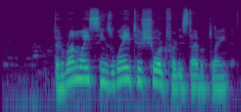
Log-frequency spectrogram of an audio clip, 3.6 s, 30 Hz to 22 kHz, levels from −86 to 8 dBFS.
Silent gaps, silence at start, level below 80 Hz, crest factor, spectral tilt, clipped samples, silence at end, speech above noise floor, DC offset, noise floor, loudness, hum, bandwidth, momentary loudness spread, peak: none; 0.5 s; -66 dBFS; 14 dB; -5 dB/octave; under 0.1%; 0.2 s; 30 dB; under 0.1%; -64 dBFS; -34 LUFS; none; 14 kHz; 10 LU; -20 dBFS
